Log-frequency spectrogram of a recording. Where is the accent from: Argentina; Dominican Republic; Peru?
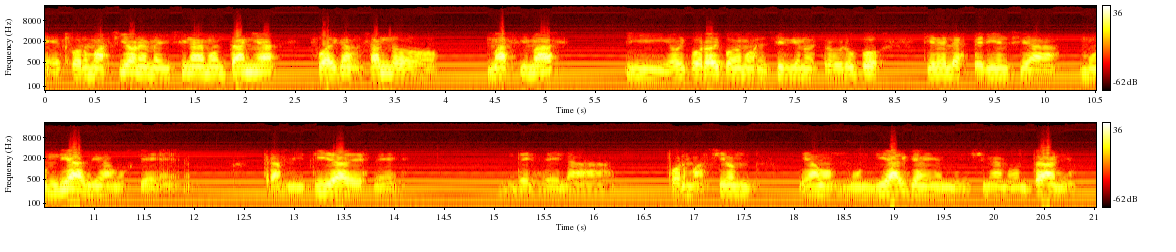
Argentina; Buenos Aires; Yo soy de Buenos Aires, sí.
